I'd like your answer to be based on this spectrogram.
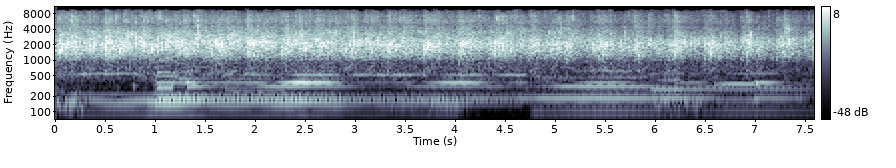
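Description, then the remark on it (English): A sustained burst of clapping from a large crowd giving a bishop a round of applause, dense and steady throughout, with a low organ-like chord holding underneath and shifting notes partway through. “Why don't you give the bishop a good round of applause today?”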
